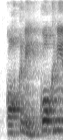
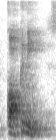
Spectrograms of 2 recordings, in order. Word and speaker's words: Cockney: कोकणी नाही, कोकण नाही, कॉकनी spelling is given.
